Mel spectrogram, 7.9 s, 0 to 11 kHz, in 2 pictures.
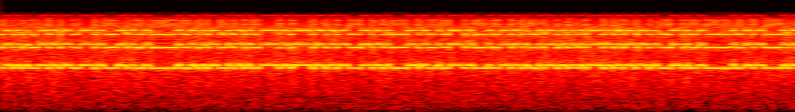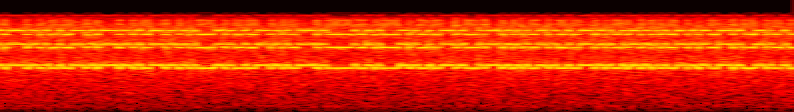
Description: Two-tone teleprinter signal, about 170 Hz shift.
